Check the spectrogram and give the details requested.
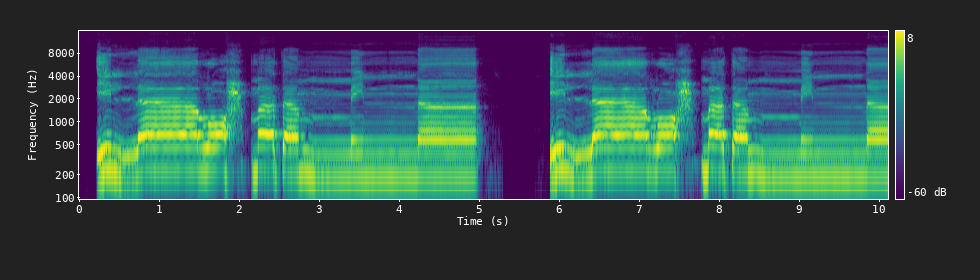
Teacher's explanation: यहाँ पर देखें, ये जो रॉ है, रॉ के ऊपर ज़बर है, इसलिए इस रॉ को पुर यानी मोटा पढ़ेंगे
